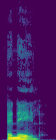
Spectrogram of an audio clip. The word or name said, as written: annal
